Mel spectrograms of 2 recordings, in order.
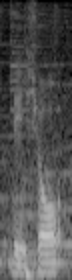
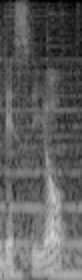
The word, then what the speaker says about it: でしょう: Desho. Mungkin jangan salah pengucapan ya, bukan desyo tapi desho.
